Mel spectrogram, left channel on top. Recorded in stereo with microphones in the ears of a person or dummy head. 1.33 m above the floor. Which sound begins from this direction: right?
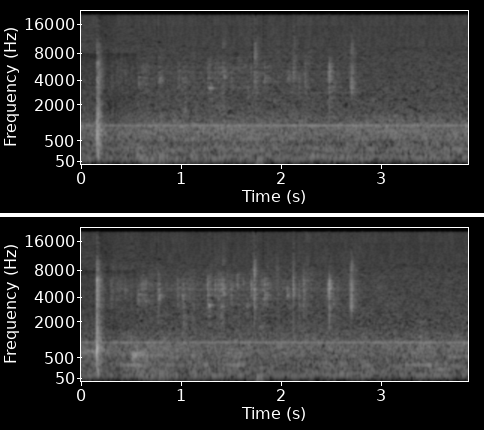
Frying, at 0.1 s.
